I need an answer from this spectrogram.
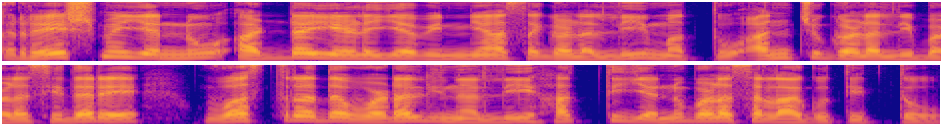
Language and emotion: Kannada, neutral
